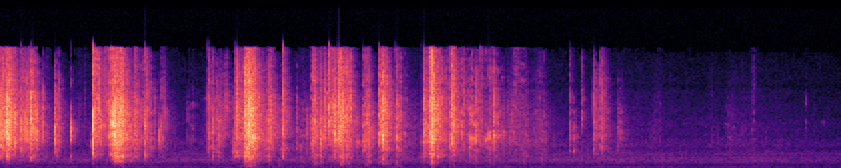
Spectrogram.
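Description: Plastic wrapper of a Prizm basketball card pack being torn open and crinkled: a run of sharp crackles for about three seconds, then fading to quiet handling.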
